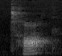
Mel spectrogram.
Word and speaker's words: talk: Talk is a little tricky to spell because that L is silent.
